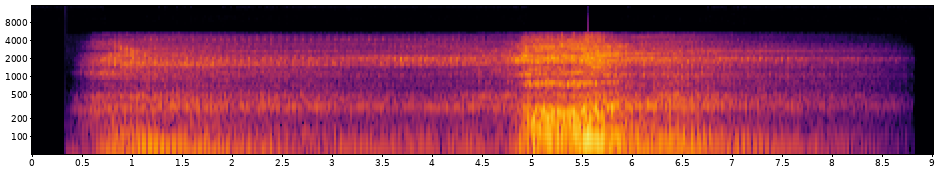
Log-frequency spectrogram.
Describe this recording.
Beast Roar lvl3
Monster, beast, demon, growl, lion, roar, voice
